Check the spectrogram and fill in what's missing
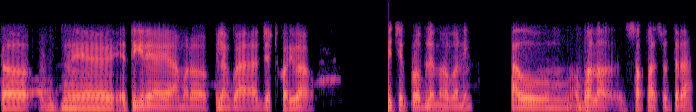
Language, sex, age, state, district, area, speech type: Odia, male, 60+, Odisha, Jharsuguda, rural, conversation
